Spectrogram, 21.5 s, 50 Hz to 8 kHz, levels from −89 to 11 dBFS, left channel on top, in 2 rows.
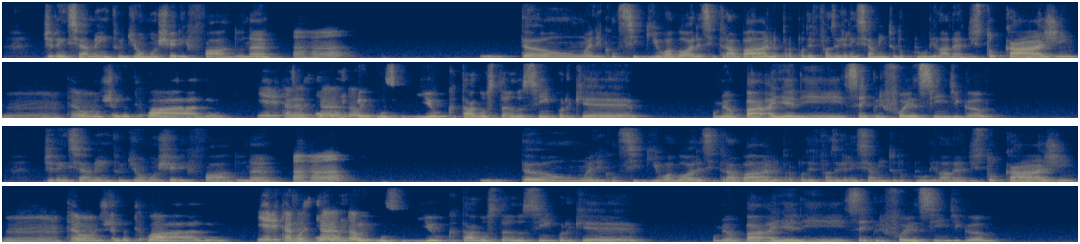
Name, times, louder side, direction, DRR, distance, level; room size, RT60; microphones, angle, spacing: voice 1, 0.4-2.7 4.8-10.8 11.5-13.0 13.6-17.1 17.9-20.6, left 2 dB, 40° left, 1.3 m, -24 dB
voice 2, 2.9-3.5 10.7-12.4 13.3-14.4, right 4 dB, 45° right, 0.7 m, -25 dB
10.0 x 8.0 x 4.3 m
head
